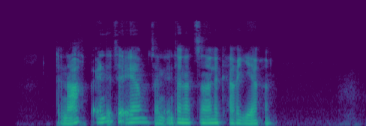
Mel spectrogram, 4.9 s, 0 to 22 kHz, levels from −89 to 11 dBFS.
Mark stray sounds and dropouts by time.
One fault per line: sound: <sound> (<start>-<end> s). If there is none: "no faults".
no faults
